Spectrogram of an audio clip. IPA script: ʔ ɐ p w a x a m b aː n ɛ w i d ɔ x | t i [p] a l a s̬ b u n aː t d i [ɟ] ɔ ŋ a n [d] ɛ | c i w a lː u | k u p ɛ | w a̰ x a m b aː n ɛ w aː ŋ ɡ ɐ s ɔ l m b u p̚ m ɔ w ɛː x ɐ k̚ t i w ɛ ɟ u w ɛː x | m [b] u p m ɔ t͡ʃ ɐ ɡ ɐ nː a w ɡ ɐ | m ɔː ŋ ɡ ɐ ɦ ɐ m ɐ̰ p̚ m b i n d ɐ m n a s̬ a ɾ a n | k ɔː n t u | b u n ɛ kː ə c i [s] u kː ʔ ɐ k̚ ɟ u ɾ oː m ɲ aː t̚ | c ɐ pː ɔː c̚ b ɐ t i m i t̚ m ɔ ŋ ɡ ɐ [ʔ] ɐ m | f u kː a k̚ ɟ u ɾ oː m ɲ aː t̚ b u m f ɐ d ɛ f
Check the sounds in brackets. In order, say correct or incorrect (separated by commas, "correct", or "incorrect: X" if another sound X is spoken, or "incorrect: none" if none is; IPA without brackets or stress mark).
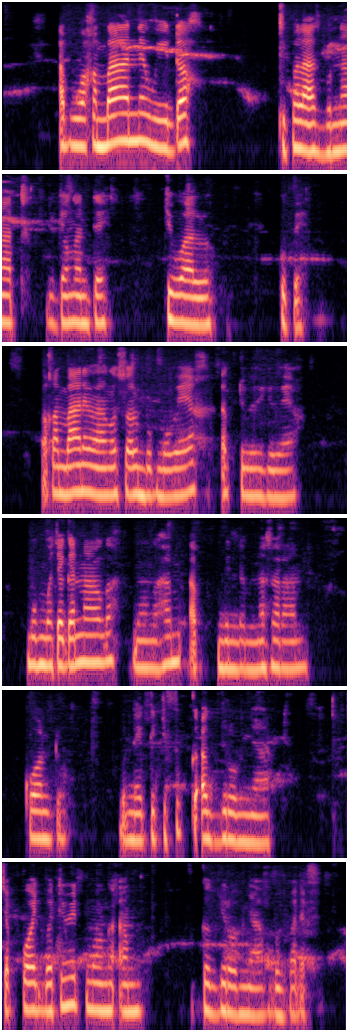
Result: correct, correct, incorrect: t, correct, incorrect: f, correct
